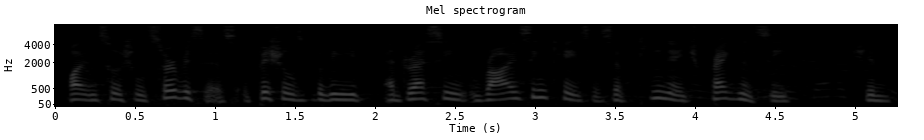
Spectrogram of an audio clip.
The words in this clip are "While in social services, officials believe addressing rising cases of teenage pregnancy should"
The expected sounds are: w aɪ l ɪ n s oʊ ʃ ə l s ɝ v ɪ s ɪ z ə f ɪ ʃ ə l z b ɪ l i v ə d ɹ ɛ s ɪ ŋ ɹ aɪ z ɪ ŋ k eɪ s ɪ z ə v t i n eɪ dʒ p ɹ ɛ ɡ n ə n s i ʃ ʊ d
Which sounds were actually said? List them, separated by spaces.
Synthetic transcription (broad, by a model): w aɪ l ɪ n s oʊ ʃ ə l s ɝ v ɪ s ɪ z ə f ɪ ʃ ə l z b ɪ l i v ə d ɹ ɛ s ɪ ŋ ɹ aɪ z ɪ ŋ k eɪ s ɪ z ə v t i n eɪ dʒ p ɹ ɛ ɡ n ə n s i ʃ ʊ d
